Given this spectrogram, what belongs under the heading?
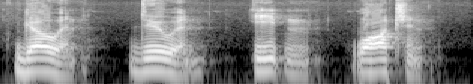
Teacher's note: when there is an NG sound at the end of a word we often just pronounce it with an n Sound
